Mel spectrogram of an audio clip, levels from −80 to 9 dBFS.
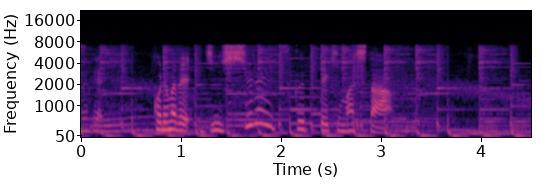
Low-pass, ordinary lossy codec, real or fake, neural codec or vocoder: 7.2 kHz; none; real; none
